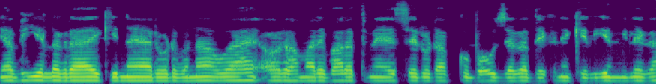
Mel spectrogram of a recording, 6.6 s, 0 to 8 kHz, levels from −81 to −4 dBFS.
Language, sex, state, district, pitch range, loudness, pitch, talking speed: Hindi, male, Bihar, Begusarai, 125-130 Hz, -18 LUFS, 130 Hz, 230 wpm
